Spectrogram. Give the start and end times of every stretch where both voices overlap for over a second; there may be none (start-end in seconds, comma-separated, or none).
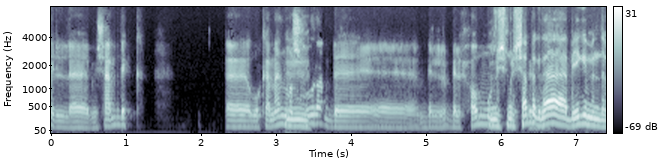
none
